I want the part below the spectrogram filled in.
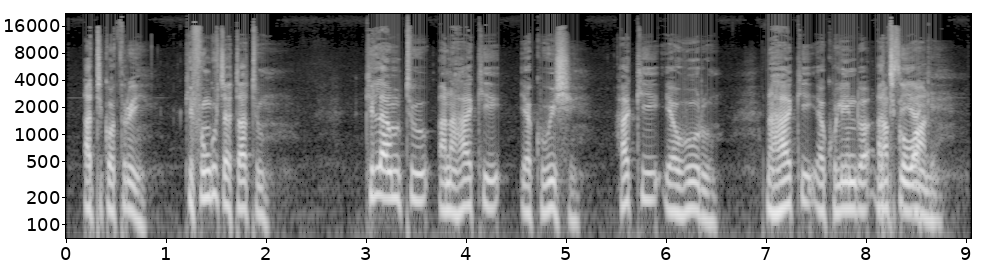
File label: Swahili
